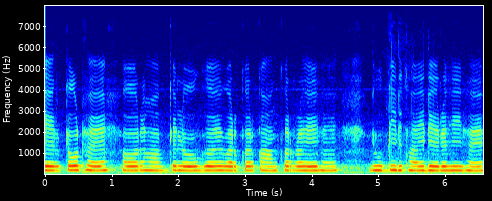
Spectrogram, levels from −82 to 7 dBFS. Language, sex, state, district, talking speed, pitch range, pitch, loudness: Hindi, female, Bihar, West Champaran, 155 wpm, 190-200 Hz, 195 Hz, -14 LUFS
